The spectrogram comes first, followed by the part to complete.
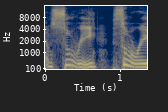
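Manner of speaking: put-on, Canadian-sounding accent. Joking that an apology sounded canadian: put-on canadian accent. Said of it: "that sounded very Canadian".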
